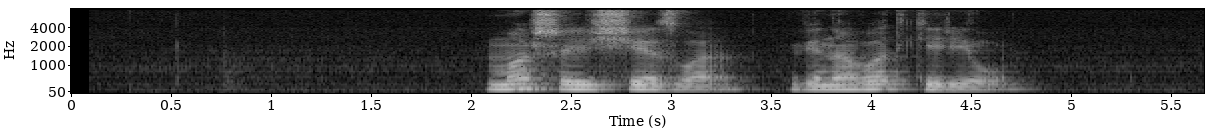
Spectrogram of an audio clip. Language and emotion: Russian, neutral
